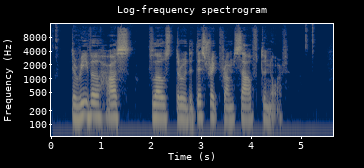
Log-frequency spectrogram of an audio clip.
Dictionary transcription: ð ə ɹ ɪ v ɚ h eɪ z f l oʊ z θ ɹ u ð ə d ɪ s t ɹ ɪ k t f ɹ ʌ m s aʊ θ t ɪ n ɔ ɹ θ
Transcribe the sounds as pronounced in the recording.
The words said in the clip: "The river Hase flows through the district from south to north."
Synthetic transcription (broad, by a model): ð ə ɹ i v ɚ h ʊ s f l oʊ z θ ɹ u ð ə d ɪ s t ɹ ɪ k t f ɹ ʌ m s aʊ θ t ɪ n ɔ ɹ θ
